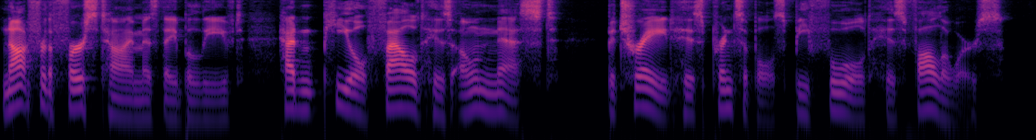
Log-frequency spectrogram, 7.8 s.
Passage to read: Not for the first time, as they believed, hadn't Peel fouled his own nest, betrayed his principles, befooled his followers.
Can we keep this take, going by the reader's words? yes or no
yes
